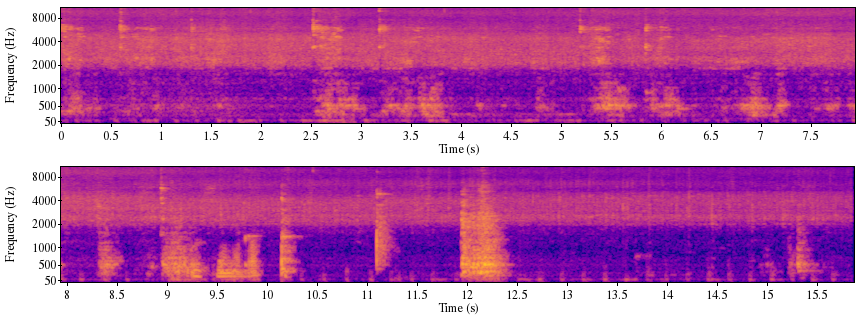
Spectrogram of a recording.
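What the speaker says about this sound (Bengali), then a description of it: "ভালোভাবে নাড়াচাড়া করে এবারে মিশিয়ে নেব।" Turmeric, cumin and coriander powder being stirred in a frying pan in a village kitchen, a steady broadband sizzle with repeated scraping strokes of the spatula, some louder knocks near the end.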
